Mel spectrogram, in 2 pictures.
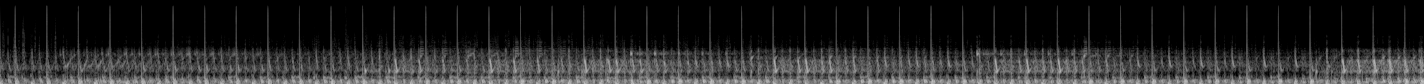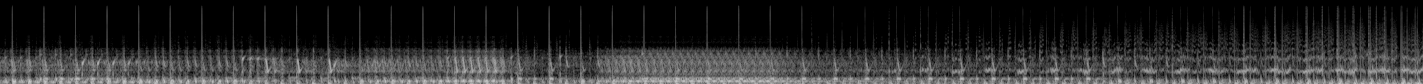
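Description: No-input mixing feedback, a mixing desk with its outputs routed back into its own inputs, making a dense, rapidly pulsing electronic buzz over a low drone. Its mid-range tones shift in steps, and it swells louder past the middle with a brief dip before easing back.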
